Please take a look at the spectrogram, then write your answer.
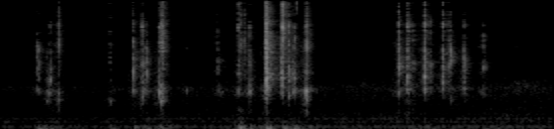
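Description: Python code being typed on a computer keyboard, with quiet clusters of quick key clicks in short bursts separated by brief pauses.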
